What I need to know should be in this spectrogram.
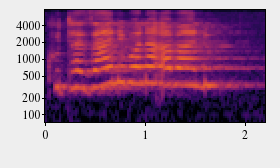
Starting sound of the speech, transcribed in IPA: kʰ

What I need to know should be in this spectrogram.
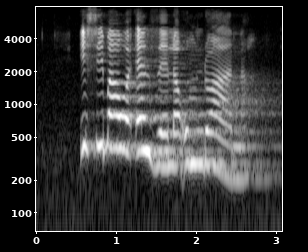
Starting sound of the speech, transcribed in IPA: i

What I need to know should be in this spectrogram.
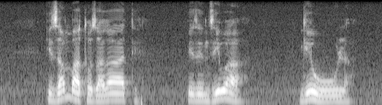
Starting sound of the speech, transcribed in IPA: i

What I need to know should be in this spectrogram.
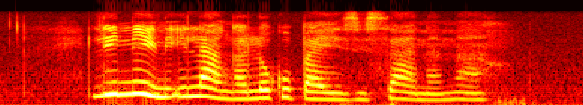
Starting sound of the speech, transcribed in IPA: l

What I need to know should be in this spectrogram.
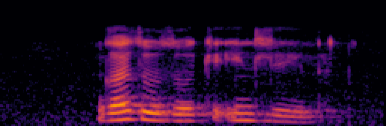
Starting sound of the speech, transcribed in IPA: ŋ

